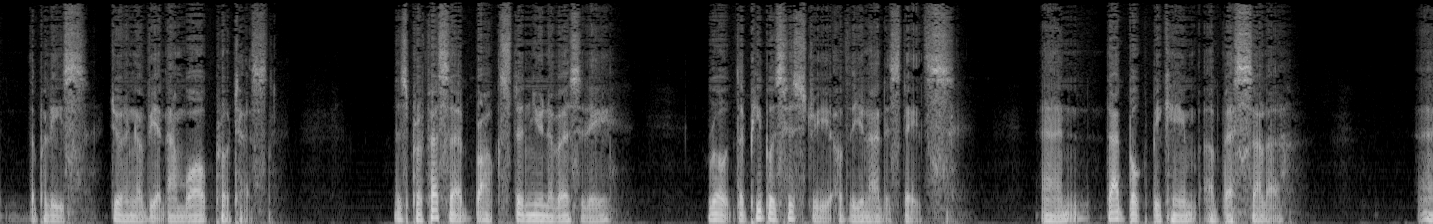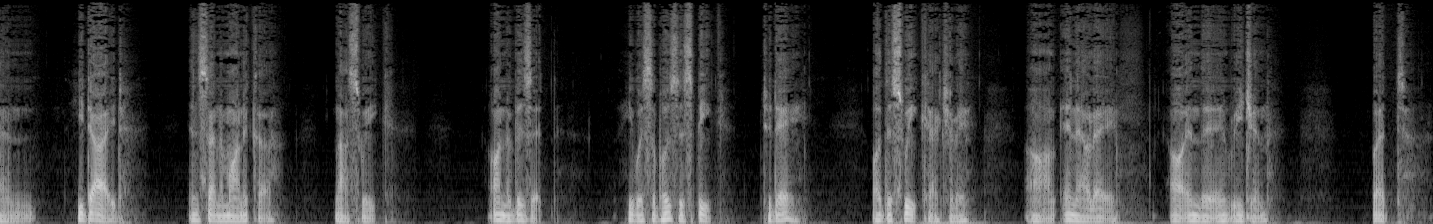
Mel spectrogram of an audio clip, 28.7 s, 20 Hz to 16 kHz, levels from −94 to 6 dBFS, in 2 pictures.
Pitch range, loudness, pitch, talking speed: 70-90 Hz, -20 LUFS, 80 Hz, 120 wpm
